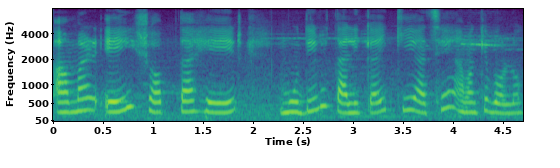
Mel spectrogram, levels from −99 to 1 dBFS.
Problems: background sounds at intervals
